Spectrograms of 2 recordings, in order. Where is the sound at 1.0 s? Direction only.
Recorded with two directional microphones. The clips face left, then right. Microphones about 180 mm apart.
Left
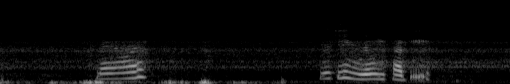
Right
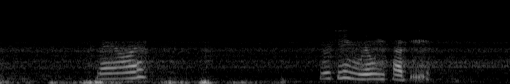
10° left (ahead or behind).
